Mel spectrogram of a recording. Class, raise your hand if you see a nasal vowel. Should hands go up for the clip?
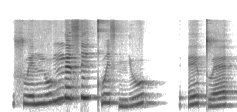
no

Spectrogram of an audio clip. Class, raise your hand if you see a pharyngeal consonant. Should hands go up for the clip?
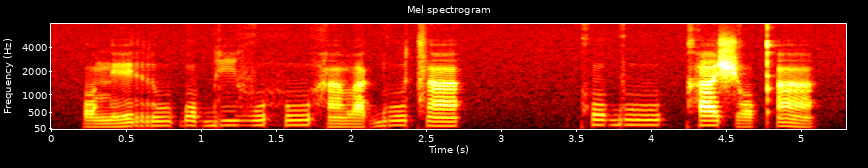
no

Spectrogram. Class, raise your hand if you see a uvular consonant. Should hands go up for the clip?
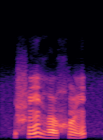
yes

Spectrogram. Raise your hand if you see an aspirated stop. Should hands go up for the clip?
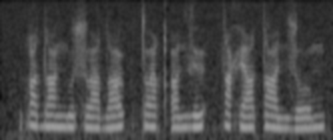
no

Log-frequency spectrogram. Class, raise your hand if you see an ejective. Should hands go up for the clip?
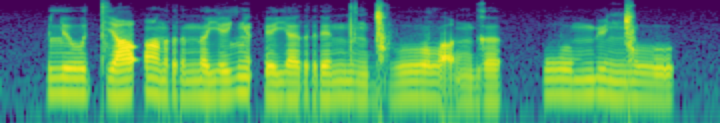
no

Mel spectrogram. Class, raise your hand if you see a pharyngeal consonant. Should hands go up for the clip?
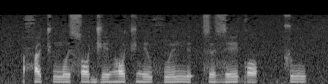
yes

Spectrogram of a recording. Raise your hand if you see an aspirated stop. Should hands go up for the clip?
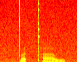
yes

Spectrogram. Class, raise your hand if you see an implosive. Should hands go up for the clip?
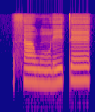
no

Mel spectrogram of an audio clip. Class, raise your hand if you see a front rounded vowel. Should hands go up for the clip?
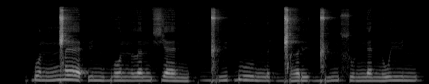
yes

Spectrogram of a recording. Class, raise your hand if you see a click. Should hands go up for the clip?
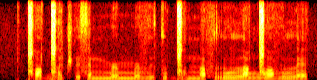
yes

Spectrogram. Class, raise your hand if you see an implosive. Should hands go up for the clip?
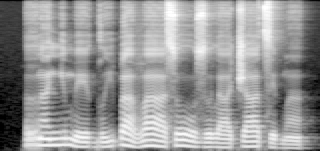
yes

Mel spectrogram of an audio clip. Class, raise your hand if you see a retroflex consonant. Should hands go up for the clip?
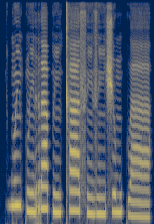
no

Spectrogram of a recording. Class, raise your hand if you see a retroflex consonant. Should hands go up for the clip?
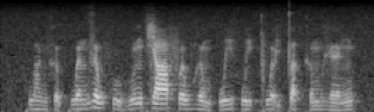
no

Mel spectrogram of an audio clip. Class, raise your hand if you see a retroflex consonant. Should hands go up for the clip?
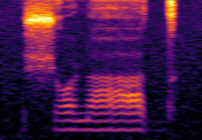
yes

